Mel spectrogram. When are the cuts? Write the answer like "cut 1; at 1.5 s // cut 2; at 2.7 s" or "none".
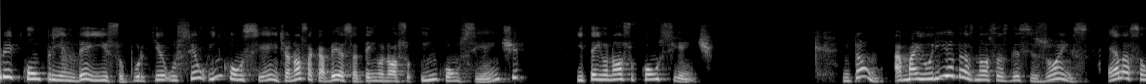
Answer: none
